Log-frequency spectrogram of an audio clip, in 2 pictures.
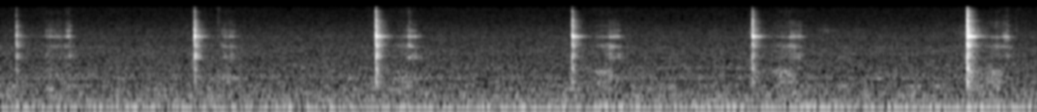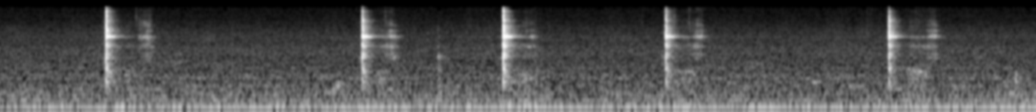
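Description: Kitchen knife slicing a ripe banana on a ceramic plate, the blade clicking sharply against the plate with each cut, about one every two seconds. A steady low hum runs underneath.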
